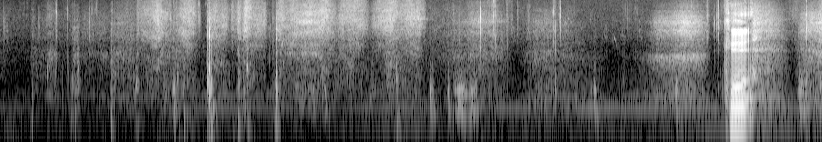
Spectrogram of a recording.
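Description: A sticker crinkles as it is peeled off.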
